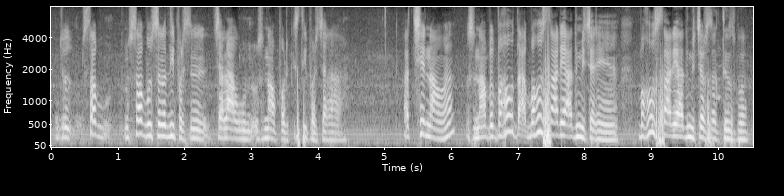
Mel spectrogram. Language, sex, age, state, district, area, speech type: Urdu, female, 60+, Bihar, Supaul, rural, spontaneous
